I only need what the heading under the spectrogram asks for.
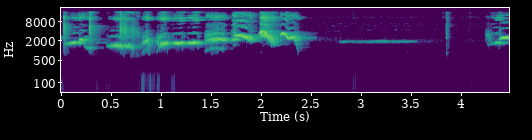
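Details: White-rumped shama just taken from a breeding cage, singing: a loud, rich run of varied whistles, chirps and rapid trills for about two and a half seconds, then a thin steady whistled tone and a short final phrase.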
